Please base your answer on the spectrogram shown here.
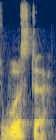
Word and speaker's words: Worcester: It's a common sight, that word, Leicester, and it's just pronounced different, as we call Worcester, Massachusetts, Worcester. It's like, that's it.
